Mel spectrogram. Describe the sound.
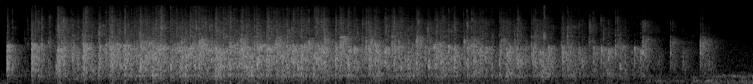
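An audience applauds to welcome a speaker, a dense, loud wash of many hands clapping that starts abruptly, holds steady and then thins out near the end.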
